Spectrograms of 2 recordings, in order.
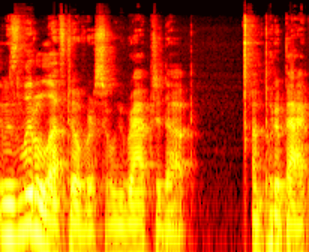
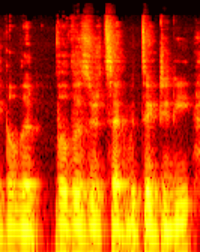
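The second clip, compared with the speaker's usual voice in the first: plain reading voice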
